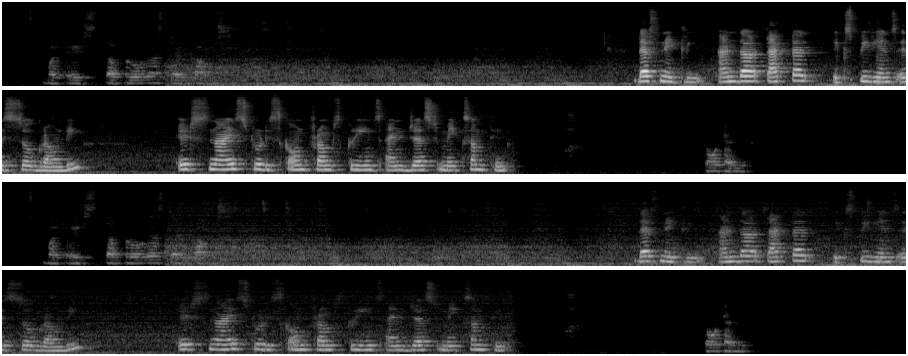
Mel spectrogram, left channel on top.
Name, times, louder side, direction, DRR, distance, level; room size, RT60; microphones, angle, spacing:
voice 1, 0.4-2.6 14.6-14.8 16.1-16.6, right 1 dB, 5° right, 2.1 m, -43 dB
sound 1, 1.6-14.2, right 1 dB, 75° right, 2.3 m, -45 dB
voice 2, 6.3-9.9 10.8-14.1, left 6 dB, 55° left, 0.4 m, -25 dB
4.9 x 3.7 x 2.6 m
head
